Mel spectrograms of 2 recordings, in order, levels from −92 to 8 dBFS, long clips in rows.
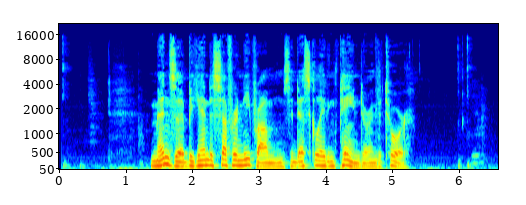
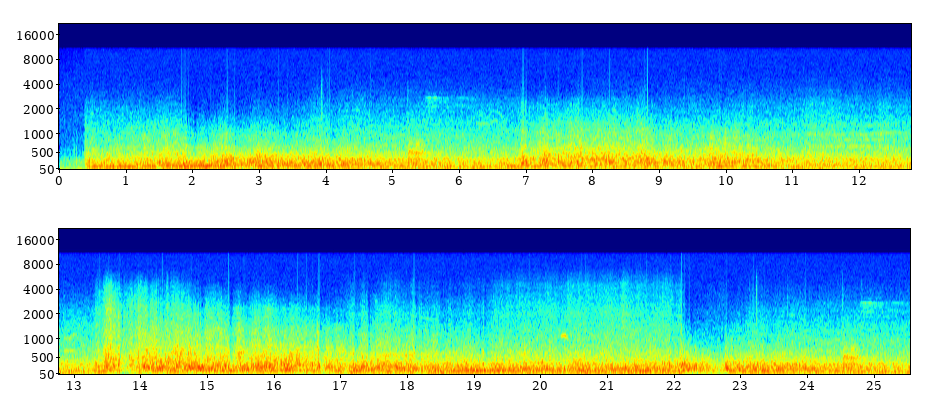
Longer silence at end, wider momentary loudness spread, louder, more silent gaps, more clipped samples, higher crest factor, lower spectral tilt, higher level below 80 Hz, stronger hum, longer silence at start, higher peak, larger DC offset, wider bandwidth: first, 0.45 s vs 0 s; about the same, 7 LU vs 7 LU; about the same, -18 LUFS vs -17 LUFS; neither; neither; first, 18 dB vs 12 dB; second, -6.5 dB/octave vs -10 dB/octave; second, -44 dBFS vs -32 dBFS; neither; first, 0.9 s vs 0 s; about the same, -2 dBFS vs -4 dBFS; second, under 0.1% vs 0.3%; first, 15.5 kHz vs 10.5 kHz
